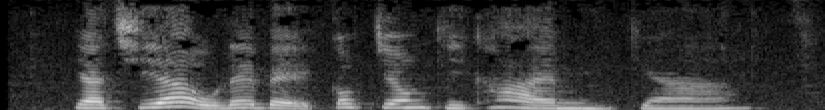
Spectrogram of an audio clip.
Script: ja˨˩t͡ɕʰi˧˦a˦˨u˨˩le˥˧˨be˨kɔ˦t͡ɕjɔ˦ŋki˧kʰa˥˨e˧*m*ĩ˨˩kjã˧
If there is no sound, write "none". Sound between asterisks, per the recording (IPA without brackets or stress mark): m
